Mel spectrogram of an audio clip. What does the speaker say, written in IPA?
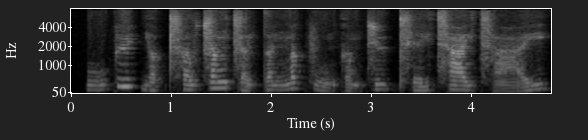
uː˨˥ k yː˥ t̚ j ɐ˨˥ p̚ t͡sʰ ɐ˧ w t͡s ɐ˥ ŋ t͡s ɐ˨˩ j t̪ ɐ˧ n ŋ ɐ˥ k̚ f uː˨˩ m k ɐ˨˩ m t͡s yː˧ p̚ t͡sʰ e˨˥ j t͡sʰ aː˧ j t͡sʰ aː˨˥ j

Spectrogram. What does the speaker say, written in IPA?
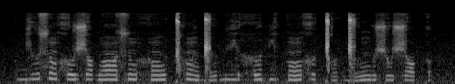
bʲ u s õ x o ʃ ɔ ɡ ɔ̃ s ũ h õ w ǁʰ õ ɡ͡ǁ ɵ ɡ vʲ ʊ h ʊ pʲ ɵ k õ x ʊ ɡ͡ǁ ɔ ɡ͡ǁ ʊ ŋ u ʃ u ʃ ɔ k

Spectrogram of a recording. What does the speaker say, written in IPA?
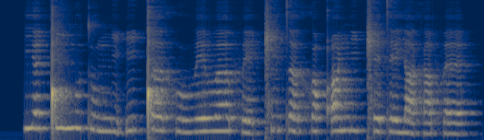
j ɛ˧ ǃ i˧ ŋ u˧ t u˩ ŋ i˩ ʔ i˧ ǃ ɜ˧ x u˩ β e˧ β ɜ˧ f e˩ ǁ i˥ t ɜ˧ x u˧ qʼ e˥ ŋ i˥ ǁ e˥ t e˧ j a˩ x a˧ f ɛ˧

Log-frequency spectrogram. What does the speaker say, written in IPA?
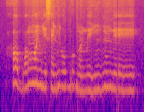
h ɔ˦˨ b ɔ˨˦ ŋ ɔ̃˦ ɲ e˨ s ɛ̃˨ ɲ oː˧ b o˦ ɡʷ ɛ̃˨ m e˨ ɣ ĩ˨ ŋ ũ˦ ŋ e˦ ɾ eː˧

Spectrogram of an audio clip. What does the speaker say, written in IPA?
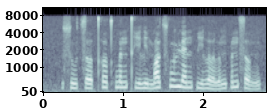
s u˧˥ t͡s ɤ˧˥ t̪ʰ ɤ˥˩ t̪ʰ w ə˥ n t̪ʰ i˧˥ l i˨˩ m ɑ˥˩ ʊ̯ t͡sʰ u˥ l ɥ ɛ˥ n p i˧˥ l ɤ˨˩ l ʊ˥ ŋ p ə˥ n s ɤ˨˩˦ ŋ

